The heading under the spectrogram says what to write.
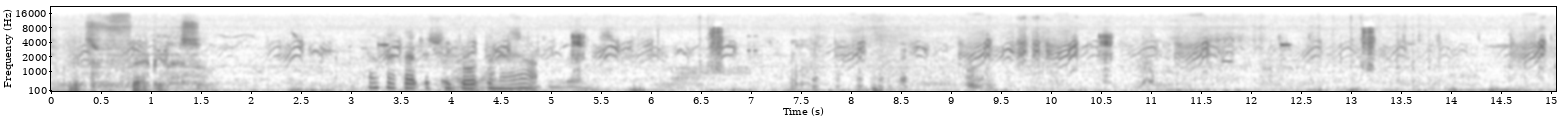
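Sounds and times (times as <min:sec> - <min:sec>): high chirping animal calls: 0:00.0 - 0:15.0
sharp clicks: 0:06.4 - 0:06.8.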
